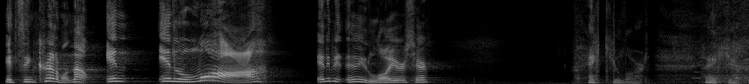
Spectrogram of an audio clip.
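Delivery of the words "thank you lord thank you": very soft, low aside of thanks; mock prayer. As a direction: murmur pretend relief to God, a laugh creeping in. Mock relief that no lawyers came.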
